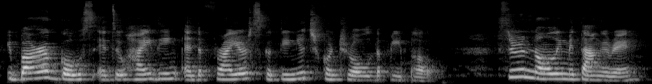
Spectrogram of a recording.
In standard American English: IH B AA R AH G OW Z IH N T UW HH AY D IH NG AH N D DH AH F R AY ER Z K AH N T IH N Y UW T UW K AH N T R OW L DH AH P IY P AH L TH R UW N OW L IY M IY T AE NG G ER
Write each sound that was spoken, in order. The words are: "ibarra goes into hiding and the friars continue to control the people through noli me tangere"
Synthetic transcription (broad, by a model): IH B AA R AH G OW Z IH N T UW HH AY D IH NG AH N D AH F R AY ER S K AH N T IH N Y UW T UW K AH N T R OW L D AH P IY P AH L S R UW N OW L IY M IY T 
